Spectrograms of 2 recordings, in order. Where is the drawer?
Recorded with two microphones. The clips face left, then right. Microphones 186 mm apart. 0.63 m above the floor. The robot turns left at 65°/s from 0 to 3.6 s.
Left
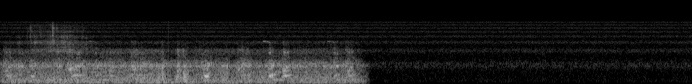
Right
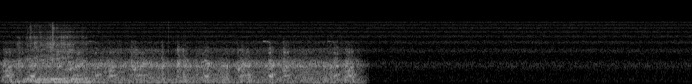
75° right, 3 m; by 1.1 s 140° right, 3 m.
